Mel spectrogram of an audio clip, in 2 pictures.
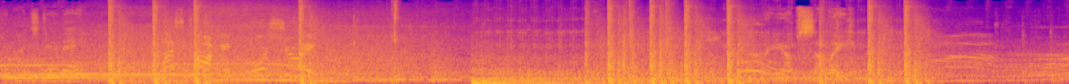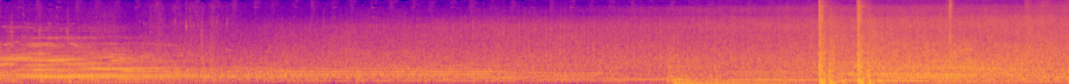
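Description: Pistol shots crack in quick bursts.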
